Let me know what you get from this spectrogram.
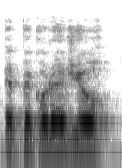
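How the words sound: It is said in a Terminator-like voice.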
